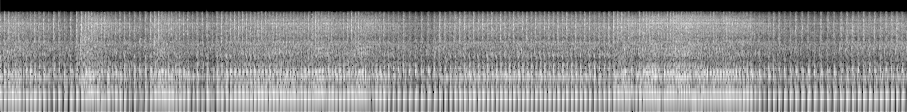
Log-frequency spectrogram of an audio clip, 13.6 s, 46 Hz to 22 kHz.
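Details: Honda Big Red ATC250ES after carb and intake cleaning, fresh stabilized fuel with Sea Foam and a charged battery; started with choke on, steady, even single-cylinder putter at a low idle, set slightly low and might stall, with no misses or knocks.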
